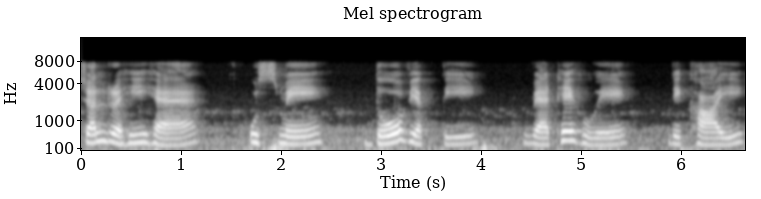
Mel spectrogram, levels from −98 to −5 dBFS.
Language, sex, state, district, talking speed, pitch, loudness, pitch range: Hindi, female, Punjab, Pathankot, 80 wpm, 205 Hz, -15 LUFS, 190-235 Hz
